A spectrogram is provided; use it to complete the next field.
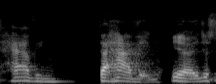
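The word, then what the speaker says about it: halving: to say it it's so it's it's actually pronounced having the having yeah it just sounds I like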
